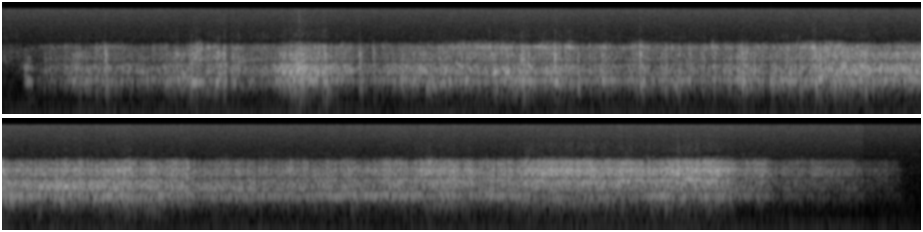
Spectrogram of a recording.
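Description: Archival radio actuality recording of anti-aircraft artillery fire: continuous rapid firing heard through narrow-band, noisy old broadcast audio, fading out near the end.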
